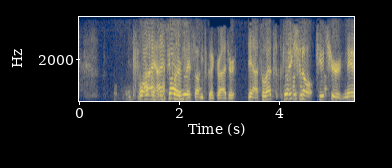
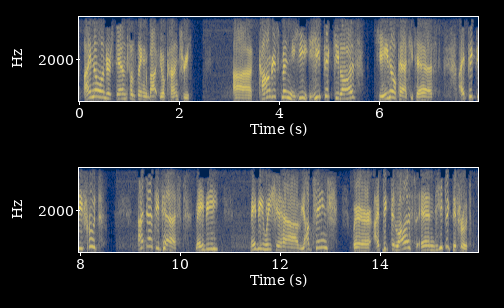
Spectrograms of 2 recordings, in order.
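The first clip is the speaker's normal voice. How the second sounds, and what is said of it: Horrible put-on accent. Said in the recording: “the most horrible, horrible accent I've ever heard”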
